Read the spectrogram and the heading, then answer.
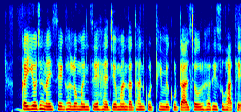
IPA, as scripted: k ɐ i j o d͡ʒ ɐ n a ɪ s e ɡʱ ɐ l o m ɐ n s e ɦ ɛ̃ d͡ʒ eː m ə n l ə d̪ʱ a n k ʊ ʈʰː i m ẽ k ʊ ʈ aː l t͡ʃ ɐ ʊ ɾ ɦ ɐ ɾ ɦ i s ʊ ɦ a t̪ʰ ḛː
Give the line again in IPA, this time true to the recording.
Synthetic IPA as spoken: k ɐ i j o d͡ʒ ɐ n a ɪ s e ɡʱ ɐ l o m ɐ n s e ɦ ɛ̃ d͡ʒ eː m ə n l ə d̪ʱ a n k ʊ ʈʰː i m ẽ k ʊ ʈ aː l t͡ʃ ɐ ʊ ɾ ɦ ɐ ɾ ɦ i s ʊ ɦ a t̪ʰ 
